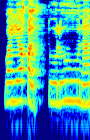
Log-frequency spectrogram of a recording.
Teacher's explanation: اب یہاں پر واو مدہ ہے، تھوڑا سا کھینچیں گے، اور یہاں پر قاف ساکن ہے تو وہاں قلقلہ کریں گے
